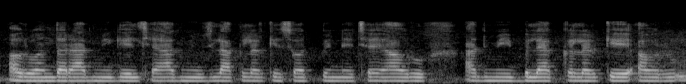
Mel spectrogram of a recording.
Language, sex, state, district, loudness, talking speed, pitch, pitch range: Maithili, female, Bihar, Samastipur, -26 LUFS, 155 wpm, 170 Hz, 165-175 Hz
